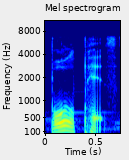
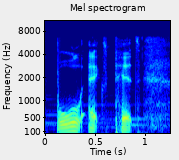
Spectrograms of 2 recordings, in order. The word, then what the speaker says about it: Ball x Pit: The next game I beat was Ball X Pit, or just Ball Pit. Uh, that's how they say it in the trailers, but just to be clear, it's Ball X Pit.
